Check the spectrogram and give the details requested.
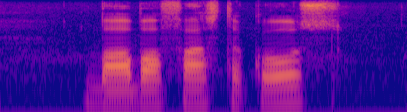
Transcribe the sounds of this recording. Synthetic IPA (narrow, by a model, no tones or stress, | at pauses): bɑːbɑfɐstəkɔs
